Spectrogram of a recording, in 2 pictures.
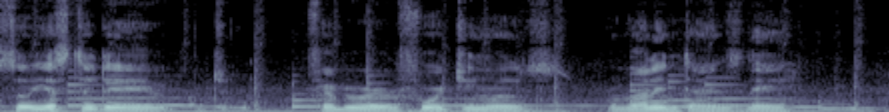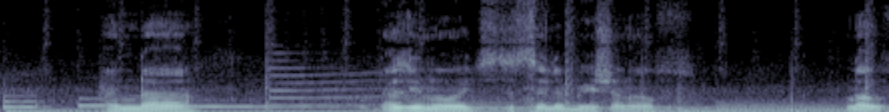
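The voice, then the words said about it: Jamaican accent. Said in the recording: “from you hear my accent, you can tell that I'm Jamaican”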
